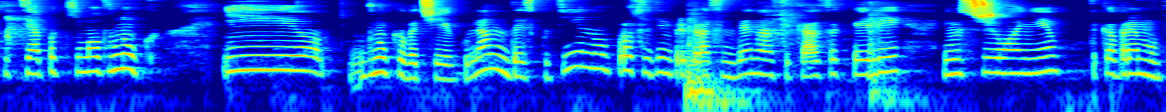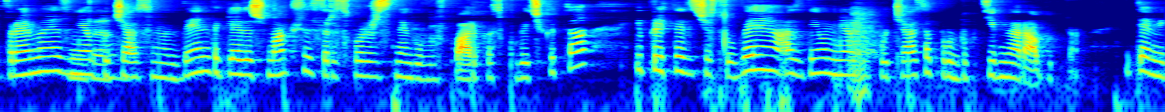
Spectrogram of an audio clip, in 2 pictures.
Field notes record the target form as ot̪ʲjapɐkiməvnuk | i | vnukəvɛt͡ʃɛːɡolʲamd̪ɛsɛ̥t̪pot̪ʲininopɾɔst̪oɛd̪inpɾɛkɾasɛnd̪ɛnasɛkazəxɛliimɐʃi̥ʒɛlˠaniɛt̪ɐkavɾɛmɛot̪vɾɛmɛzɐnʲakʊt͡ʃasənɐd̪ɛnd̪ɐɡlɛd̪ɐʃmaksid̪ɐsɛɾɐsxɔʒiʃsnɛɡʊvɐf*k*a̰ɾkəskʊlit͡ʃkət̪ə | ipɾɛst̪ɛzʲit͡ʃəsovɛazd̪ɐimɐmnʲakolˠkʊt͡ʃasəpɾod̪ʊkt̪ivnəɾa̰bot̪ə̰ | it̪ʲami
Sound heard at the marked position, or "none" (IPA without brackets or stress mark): p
